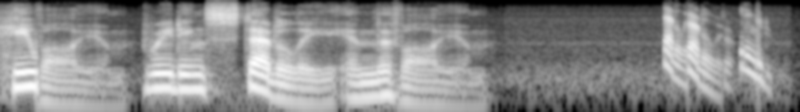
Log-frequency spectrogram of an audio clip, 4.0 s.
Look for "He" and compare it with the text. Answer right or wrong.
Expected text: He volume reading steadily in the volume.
right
